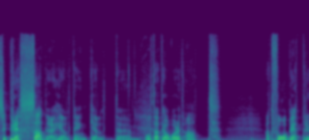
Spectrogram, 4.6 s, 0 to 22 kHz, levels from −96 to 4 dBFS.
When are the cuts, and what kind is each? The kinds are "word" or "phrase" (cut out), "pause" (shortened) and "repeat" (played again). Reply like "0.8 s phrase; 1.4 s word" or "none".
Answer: 2.3 s word; 2.7 s word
